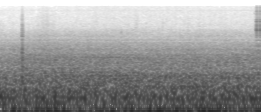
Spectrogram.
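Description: A Ford Mustang Mach-E GT electric car accelerates on a test track, heard from inside as a steady low rumble of road and wind noise, fairly loud with no speech.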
